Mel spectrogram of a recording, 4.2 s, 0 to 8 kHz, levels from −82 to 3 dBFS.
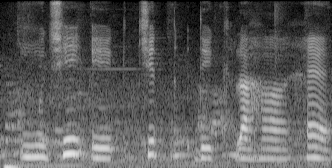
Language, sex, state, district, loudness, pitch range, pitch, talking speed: Hindi, female, Madhya Pradesh, Katni, -17 LUFS, 180-240 Hz, 200 Hz, 85 wpm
